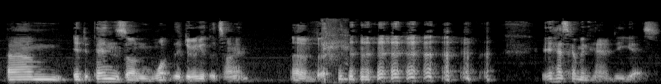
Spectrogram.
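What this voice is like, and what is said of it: English Essex accent. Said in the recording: “Your accent's fabulous ... that incredible accent ... Originally from England. I'm an Essex boy by birth”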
